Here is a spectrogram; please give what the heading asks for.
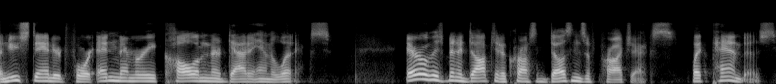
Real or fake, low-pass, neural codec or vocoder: fake; 7.2 kHz; codec, 16 kHz, 1 kbps, FreqCodec, larger model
